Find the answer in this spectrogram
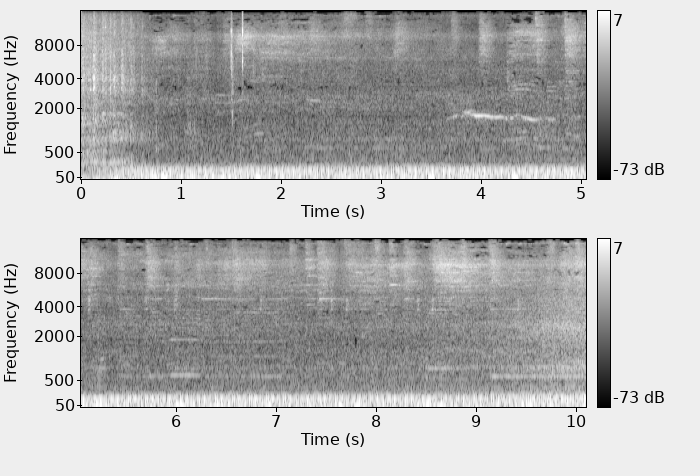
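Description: Steady low rumble of a vehicle driving slowly, heard from inside its cabin, with music playing along with it.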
